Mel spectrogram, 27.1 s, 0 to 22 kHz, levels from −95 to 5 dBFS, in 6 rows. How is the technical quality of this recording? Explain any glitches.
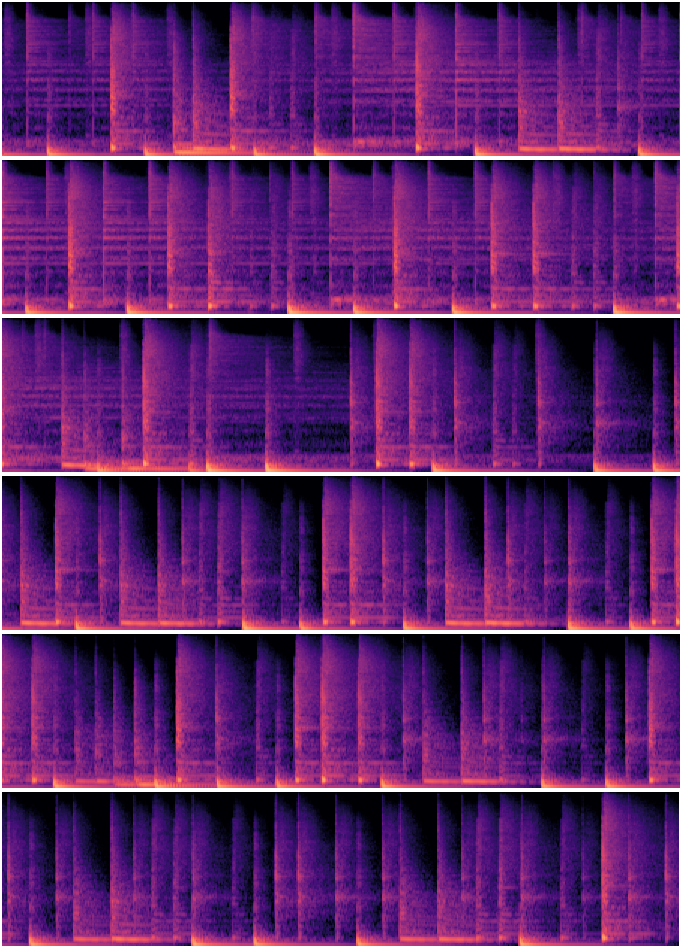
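No faults or glitches occur.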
